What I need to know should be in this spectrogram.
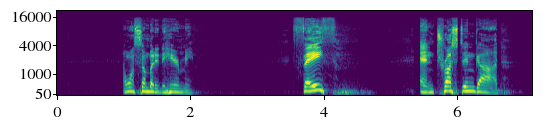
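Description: An older man speaks with emphasis through a microphone, pausing between phrases.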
